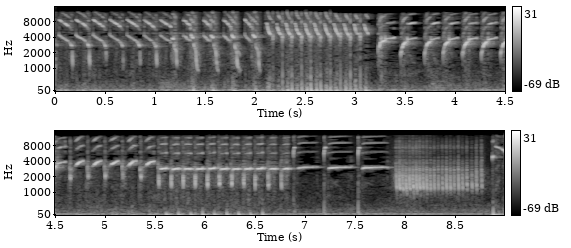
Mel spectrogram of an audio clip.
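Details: Loud, continuous canary song: rapid high rising syllables, a dense tumbling trill, repeated downslurred whistles, then an even trill and a brief harsh rasp near the end.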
